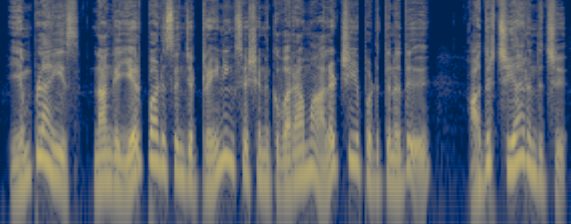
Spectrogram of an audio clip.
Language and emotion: Tamil, surprised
